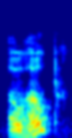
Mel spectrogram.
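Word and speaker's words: O'Hoppe: O'Hope.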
